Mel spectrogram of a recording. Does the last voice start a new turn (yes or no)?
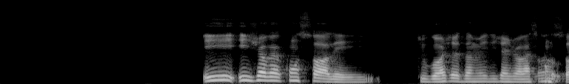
yes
